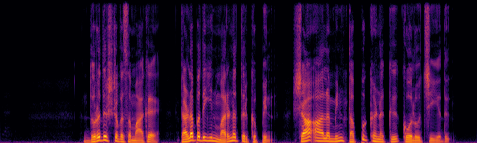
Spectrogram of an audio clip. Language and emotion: Tamil, neutral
